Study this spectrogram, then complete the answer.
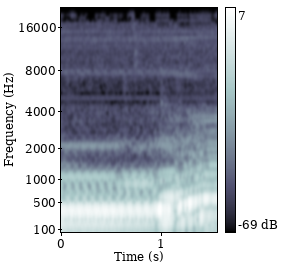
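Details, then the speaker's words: Stepper motor of a DIY lathe/mill power feed on a 24 V supply with pulse modulator, run on the bench in forward, reverse and varying speed; smooth tonal hum rising with speed, vibrating on the table, very quiet; normal stepper hum. "This motor is that silent. When you pick it up, you can't hear it. It's only vibrating on the table. So anybody who's going to mount this, I would mount it on a bit of a cushion, because it's just humming away."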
